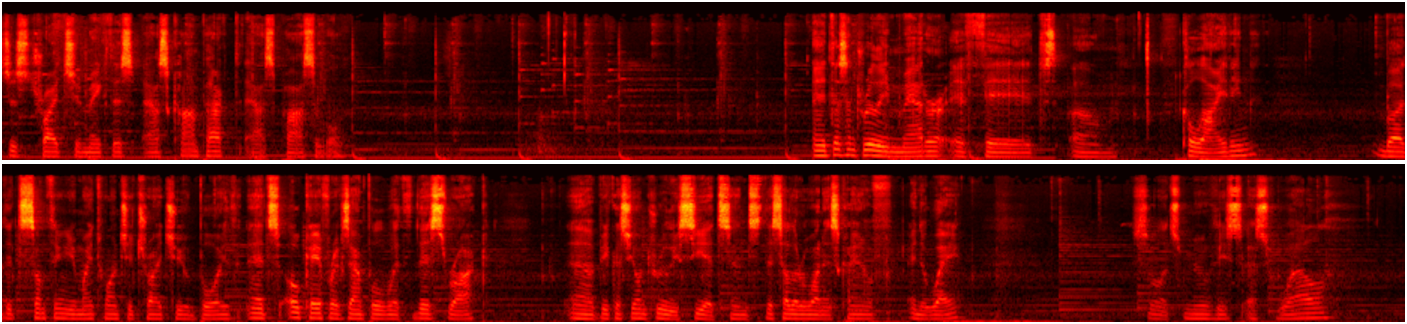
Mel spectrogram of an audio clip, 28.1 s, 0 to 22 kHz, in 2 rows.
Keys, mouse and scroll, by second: 2.6 right click, 4.2-8.4 middle drag, 8.4 middle click, 12.3-15.9 right drag, 13.2-14.3 drag, 14.1 middle click, 14.5-16.1 drag, 14.5-15.7 middle drag, 16.3 click, 16.4-17.7 middle drag, 25.1-26.4 right drag, 26.9 middle drag, 27.3-27.8 right drag, 27.8-28.0 middle drag.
